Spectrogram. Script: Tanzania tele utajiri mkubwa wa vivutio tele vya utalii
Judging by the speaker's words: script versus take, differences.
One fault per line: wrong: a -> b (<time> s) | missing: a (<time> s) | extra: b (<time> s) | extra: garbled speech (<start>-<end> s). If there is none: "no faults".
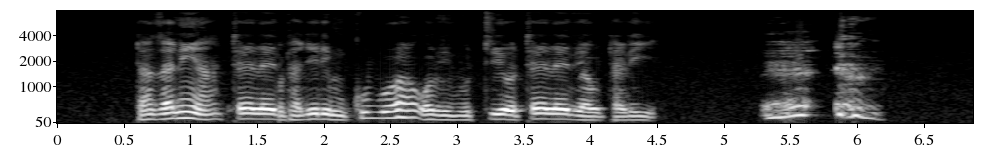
no faults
